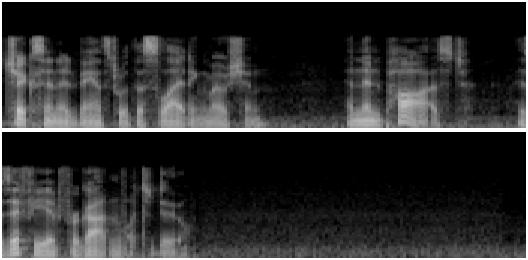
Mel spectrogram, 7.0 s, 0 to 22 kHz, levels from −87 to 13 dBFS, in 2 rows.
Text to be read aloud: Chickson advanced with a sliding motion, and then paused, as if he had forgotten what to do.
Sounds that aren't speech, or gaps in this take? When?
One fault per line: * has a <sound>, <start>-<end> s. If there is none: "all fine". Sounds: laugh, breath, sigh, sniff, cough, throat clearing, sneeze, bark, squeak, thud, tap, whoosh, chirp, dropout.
all fine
